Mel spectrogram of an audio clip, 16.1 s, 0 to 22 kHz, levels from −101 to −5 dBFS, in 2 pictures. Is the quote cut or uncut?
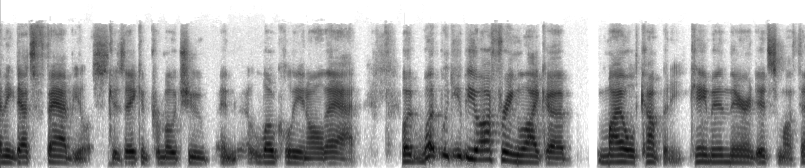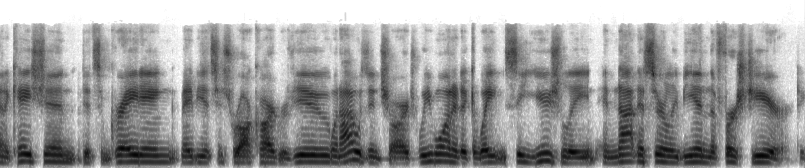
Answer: uncut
